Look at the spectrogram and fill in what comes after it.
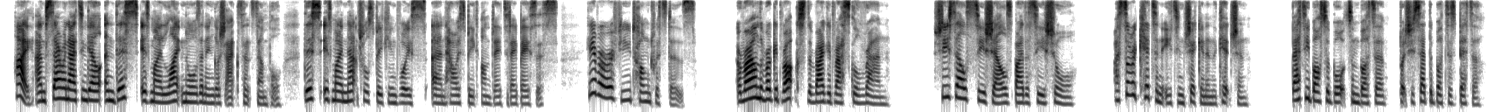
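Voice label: Accent Sample Light Northern, female voice; manchester; manchester | natural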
